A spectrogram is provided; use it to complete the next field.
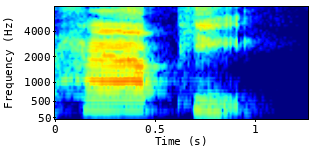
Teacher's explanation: This says hap and this does say e. However, when I say the word happy, the p is most definitely in the second syllable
